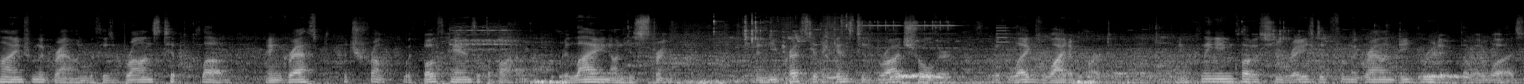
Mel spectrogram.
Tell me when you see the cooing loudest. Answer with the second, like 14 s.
9 s.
